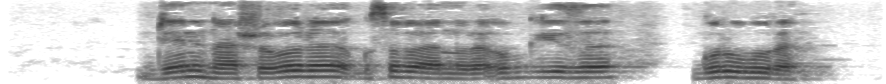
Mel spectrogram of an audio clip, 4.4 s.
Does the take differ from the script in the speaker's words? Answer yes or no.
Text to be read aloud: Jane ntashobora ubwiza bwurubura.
yes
